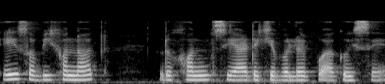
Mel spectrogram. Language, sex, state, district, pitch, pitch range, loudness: Assamese, female, Assam, Kamrup Metropolitan, 200 Hz, 190-210 Hz, -16 LUFS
